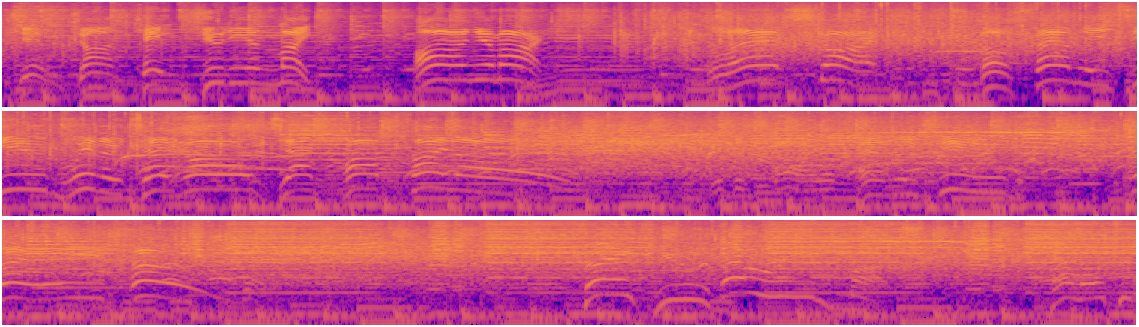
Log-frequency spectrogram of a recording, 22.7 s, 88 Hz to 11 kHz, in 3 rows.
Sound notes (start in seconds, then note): 17.6 cheers and applause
